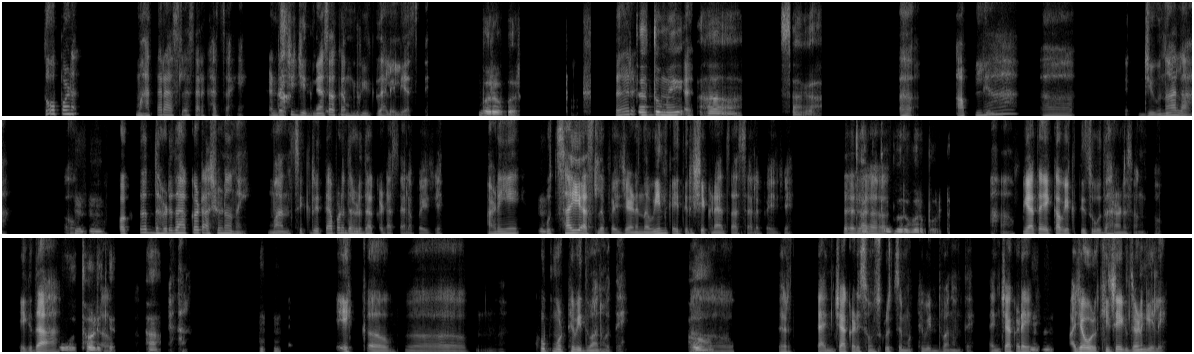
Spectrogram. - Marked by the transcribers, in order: chuckle; other background noise; tapping
- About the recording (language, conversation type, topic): Marathi, podcast, तुमची जिज्ञासा कायम जागृत कशी ठेवता?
